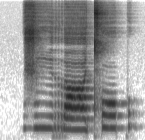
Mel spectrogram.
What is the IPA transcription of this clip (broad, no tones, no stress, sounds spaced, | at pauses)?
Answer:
ʒ iː r aː cʰ o p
